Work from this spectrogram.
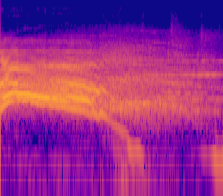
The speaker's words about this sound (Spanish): No, ese, fue un pujidillo el que se aventaron. Un grito de júbilo.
